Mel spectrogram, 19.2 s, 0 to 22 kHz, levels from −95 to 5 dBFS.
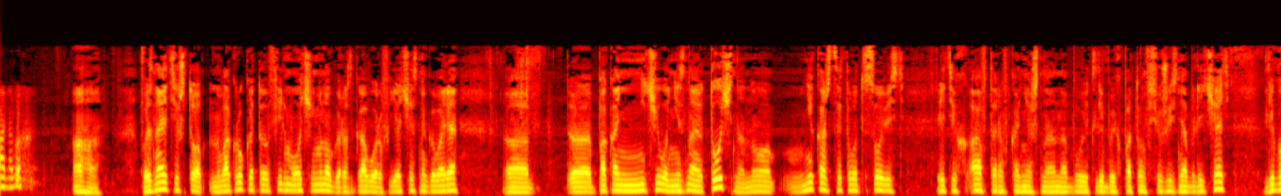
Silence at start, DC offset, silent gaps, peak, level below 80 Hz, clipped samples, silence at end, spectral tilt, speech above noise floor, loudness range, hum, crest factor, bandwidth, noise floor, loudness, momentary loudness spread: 0 s; under 0.1%; none; -4 dBFS; -50 dBFS; under 0.1%; 0 s; -5 dB/octave; 25 dB; 3 LU; none; 18 dB; 8.8 kHz; -46 dBFS; -21 LUFS; 9 LU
